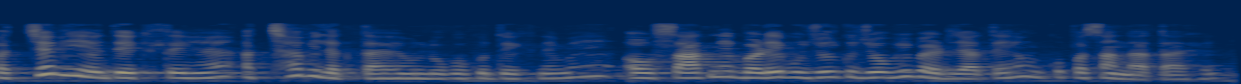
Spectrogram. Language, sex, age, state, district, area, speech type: Hindi, female, 30-45, Uttar Pradesh, Prayagraj, rural, spontaneous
